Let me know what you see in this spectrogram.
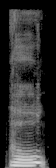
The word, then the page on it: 楼: lóu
